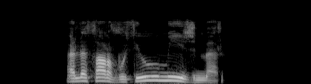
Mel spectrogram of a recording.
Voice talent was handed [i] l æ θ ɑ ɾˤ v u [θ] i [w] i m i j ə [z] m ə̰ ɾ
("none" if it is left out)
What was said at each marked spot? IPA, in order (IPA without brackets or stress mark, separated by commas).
æ, θ, w, z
